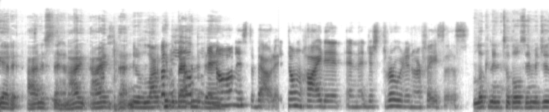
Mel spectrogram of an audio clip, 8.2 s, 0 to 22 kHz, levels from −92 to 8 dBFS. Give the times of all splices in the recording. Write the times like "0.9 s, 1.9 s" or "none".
4.2 s, 7.1 s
